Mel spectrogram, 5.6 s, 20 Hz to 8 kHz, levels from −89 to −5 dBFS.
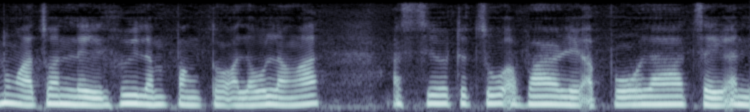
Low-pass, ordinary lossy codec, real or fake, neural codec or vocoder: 7.2 kHz; none; fake; autoencoder, 48 kHz, 32 numbers a frame, DAC-VAE, trained on Japanese speech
